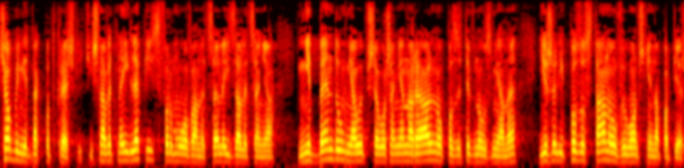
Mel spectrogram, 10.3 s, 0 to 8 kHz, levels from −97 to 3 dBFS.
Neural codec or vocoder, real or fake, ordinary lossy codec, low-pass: none; real; none; none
